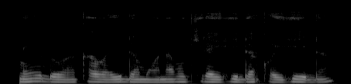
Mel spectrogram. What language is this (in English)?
Kikuyu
